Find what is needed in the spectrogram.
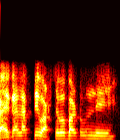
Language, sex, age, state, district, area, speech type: Marathi, male, 18-30, Maharashtra, Amravati, rural, conversation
